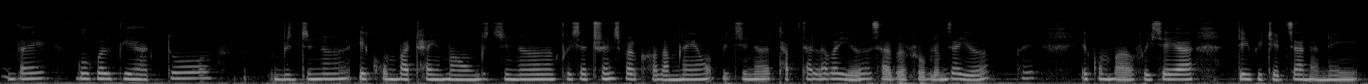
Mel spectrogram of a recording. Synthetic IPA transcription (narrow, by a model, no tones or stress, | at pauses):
bajɡuɡɯlpʰejatɔ | bidinɯekʰɔmbatʰajmawbid͡ʒinɯpʰɯjsatʰɾanspʰaɾkʰalamnajawbidinɯtʰap̚tʰalabajɯsaɾbaɾpʰɾɔblemzajɯ | b̥aj | ekʰɔmbapʰɯjsaja | d̥ebʰitʰet̚z̥ananɯj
